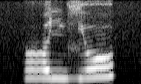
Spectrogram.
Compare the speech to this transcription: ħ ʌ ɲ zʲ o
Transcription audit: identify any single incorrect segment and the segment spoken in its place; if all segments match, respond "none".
ħ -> ɦ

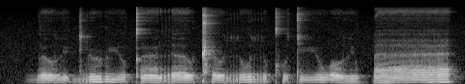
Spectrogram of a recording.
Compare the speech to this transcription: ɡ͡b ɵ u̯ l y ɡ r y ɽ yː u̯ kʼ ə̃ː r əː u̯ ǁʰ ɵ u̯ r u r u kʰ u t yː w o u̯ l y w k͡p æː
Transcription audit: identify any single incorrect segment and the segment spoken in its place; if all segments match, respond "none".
none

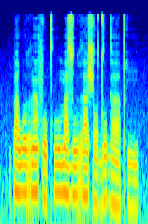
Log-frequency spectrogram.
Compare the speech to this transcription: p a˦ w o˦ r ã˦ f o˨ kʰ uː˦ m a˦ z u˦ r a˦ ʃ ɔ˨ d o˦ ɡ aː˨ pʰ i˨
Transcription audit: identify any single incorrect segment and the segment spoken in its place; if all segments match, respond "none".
none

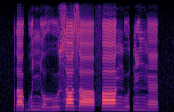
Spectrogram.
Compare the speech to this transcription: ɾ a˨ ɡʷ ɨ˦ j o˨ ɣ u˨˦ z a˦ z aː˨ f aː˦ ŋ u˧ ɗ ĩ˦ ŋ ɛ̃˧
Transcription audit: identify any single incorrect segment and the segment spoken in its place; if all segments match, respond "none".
j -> ɲ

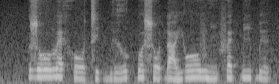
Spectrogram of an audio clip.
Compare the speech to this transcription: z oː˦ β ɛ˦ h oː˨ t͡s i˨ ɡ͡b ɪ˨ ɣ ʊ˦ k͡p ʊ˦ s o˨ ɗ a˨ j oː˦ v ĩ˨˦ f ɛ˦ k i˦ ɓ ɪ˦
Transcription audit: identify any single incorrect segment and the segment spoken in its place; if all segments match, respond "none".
k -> k͡p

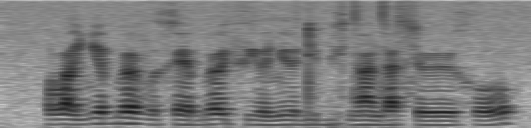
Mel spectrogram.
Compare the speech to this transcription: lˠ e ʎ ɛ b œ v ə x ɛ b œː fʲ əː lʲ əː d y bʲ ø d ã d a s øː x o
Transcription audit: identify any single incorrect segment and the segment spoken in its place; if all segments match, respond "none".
none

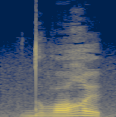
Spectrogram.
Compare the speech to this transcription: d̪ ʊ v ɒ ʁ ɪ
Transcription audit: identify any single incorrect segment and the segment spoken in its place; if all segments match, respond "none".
none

